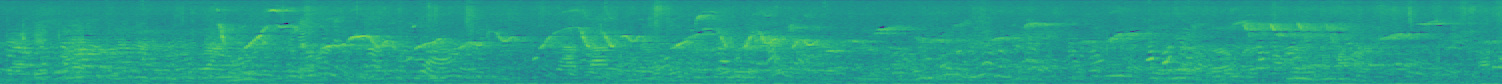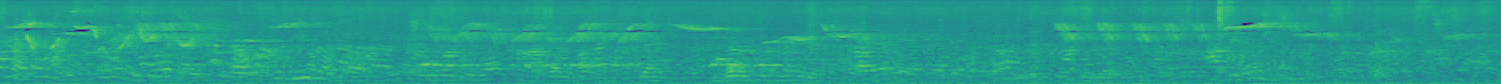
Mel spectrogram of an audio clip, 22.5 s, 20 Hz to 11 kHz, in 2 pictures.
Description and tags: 20070620 092618 front garden sultan palace jogjakarta
Birds and people in front of the Sultan palace Jogjakarta. Java, Indonesia.
- Recorded with iPod with iTalk internal mic.
field-recording, birds, people, indonesia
